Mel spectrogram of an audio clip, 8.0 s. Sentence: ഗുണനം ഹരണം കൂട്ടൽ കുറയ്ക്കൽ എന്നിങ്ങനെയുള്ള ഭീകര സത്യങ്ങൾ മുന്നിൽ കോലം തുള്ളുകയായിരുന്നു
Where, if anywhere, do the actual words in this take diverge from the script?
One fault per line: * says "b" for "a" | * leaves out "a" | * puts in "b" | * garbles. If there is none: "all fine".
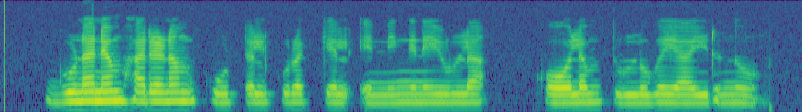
* leaves out "ഭീകര സത്യങ്ങൾ മുന്നിൽ"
